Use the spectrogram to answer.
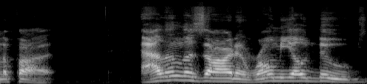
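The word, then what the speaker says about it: Doubs: pod alan lazarda romeo dubs dubs whatever however dobbs yeah yeah he said he that's how he said to pronounce it earlier this week okay romeo dobbs and alan lazar i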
